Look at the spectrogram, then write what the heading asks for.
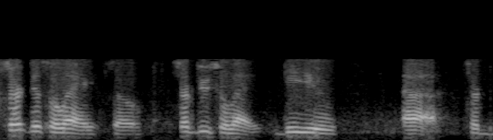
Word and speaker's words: Cirque du Soleil: What is the correct pronunciation of it? It's Cirque du Soleil, so Cirque du Soleil, Cirque du Soleil.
